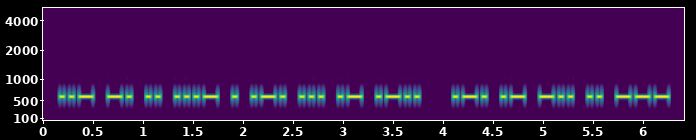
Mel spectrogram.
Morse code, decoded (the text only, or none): UNIVERSAL RADIO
